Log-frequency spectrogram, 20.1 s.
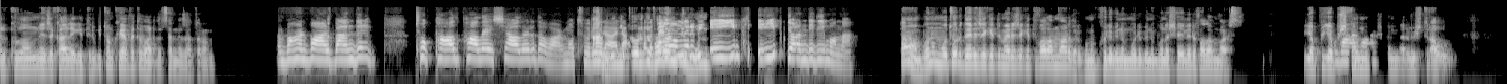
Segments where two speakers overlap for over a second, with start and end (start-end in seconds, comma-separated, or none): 7.9-9.5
